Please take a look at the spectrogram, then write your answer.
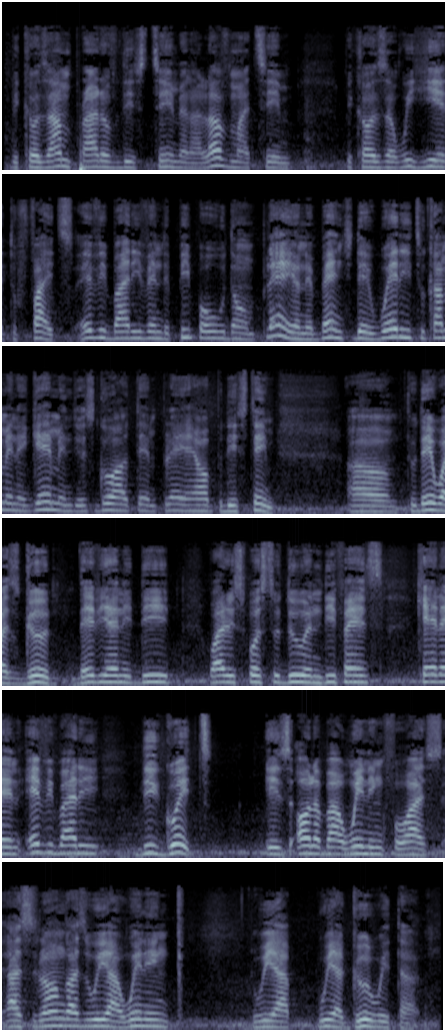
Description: Oscar Tshiebwe Postgame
